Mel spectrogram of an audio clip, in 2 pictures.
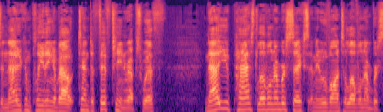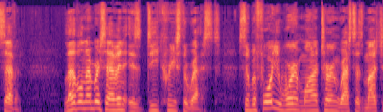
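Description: A man in his twenties giving steady, step-by-step fitness instructions to the camera from inside a car. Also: a little high, no room sound, rough recording. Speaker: fitness coach. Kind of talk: direct-to-camera fitness tips. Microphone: camera close to the face.

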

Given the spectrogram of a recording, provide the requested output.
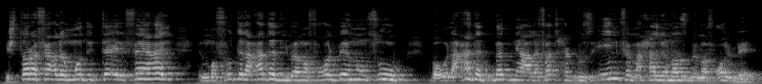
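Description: Egyptian male grammar teacher, brisk and high-pitched, drills rules, echoey room. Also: a little hiss or hum. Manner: lively, repeats and drills rules. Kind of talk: explanatory grammar lesson.

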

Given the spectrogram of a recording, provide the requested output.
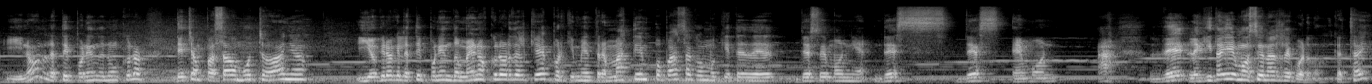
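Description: A Chilean man casually telling a personal ghost story, lively and full of slang, imitating sounds as he goes. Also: high-pitched, brisk, music in the background. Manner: animated, imitates barks and hoofbeats, slangy. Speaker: YouTuber telling ghost stories.

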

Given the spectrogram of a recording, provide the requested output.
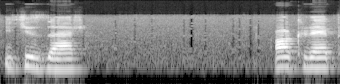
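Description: A woman's voice: medium pitch, flat delivery, very slow. Chatty young woman, lo-fi sound. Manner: chatty, reads lists aloud, laughs at herself. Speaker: vlogger. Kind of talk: casual reaction chat.

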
